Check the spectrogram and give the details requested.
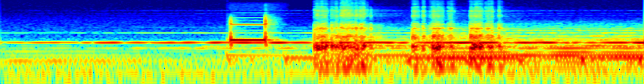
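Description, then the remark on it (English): Walkie-talkie static: a steady electronic hum, two quick beeps, then several rough bursts of loud, hissing crackle. Nobody speaks. “Hear that? Nothing but static.”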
